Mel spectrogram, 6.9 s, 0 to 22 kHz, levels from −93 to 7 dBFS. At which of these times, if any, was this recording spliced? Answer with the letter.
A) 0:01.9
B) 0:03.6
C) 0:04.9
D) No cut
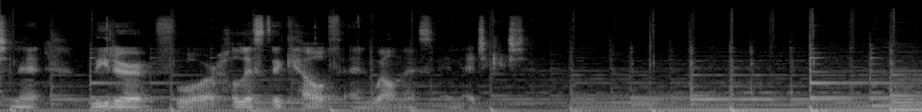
B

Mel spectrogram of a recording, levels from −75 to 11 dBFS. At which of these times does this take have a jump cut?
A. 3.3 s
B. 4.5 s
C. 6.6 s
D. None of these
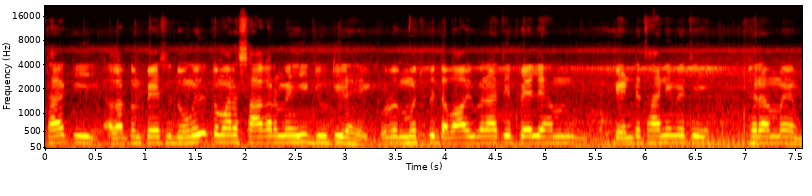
A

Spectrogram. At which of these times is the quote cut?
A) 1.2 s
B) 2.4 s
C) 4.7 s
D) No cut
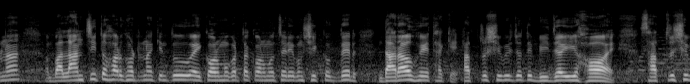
C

